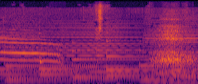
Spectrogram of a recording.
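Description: A cartoon cat in the Professor Layton and the Curious Village video game lets out a couple of clear meows over a steady backdrop of game music.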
